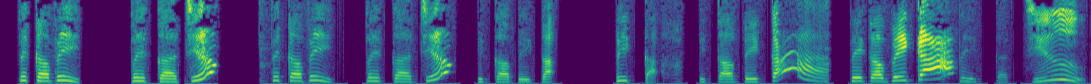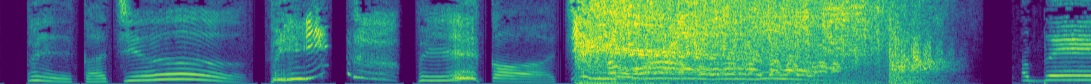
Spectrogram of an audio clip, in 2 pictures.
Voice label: abe yaar ek aur message ringtone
